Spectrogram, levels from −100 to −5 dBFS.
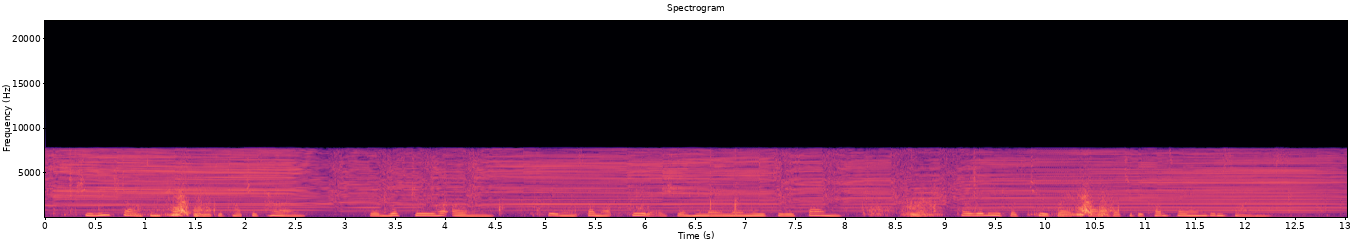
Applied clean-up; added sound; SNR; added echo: none; Domestic sounds, home sounds + Zipper (clothing); -1 dB; none.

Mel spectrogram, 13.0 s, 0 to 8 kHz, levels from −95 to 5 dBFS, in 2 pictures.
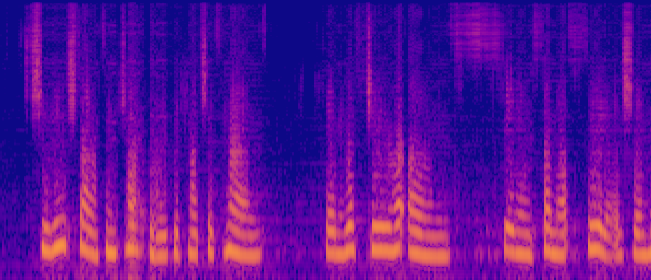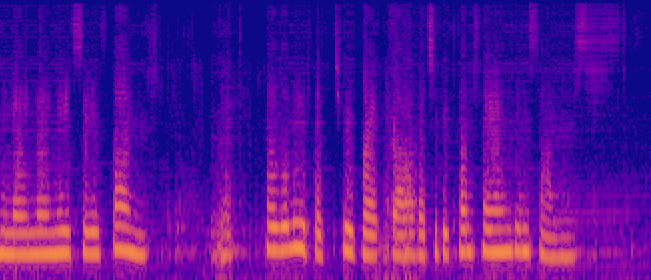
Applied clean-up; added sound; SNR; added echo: neural separator model SepFormer DNS4.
